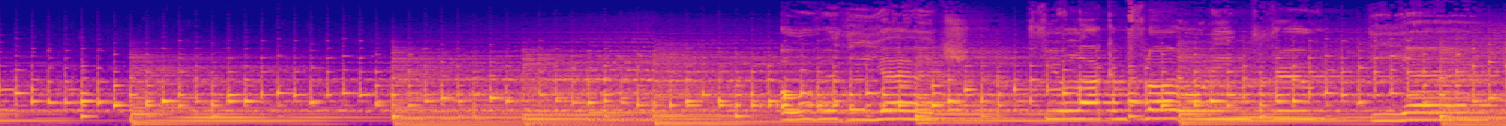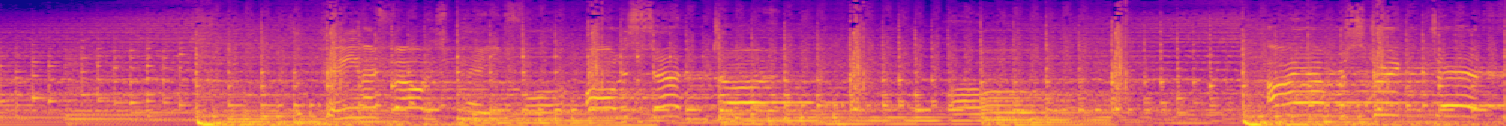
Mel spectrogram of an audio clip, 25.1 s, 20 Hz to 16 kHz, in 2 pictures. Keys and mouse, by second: 0.2 Down, 0.7 Return, 2.0 right click, 3.6 right click, 3.7 click, 5.0 click, 6.3 click, 8.0 ctrl+t, 9.3 click, 10.2-11.1 typing, 12.6 click, 16.1 click, 21.3 Return, 23.2 click, 24.9-25.1 right drag.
